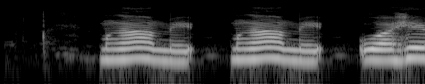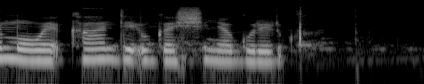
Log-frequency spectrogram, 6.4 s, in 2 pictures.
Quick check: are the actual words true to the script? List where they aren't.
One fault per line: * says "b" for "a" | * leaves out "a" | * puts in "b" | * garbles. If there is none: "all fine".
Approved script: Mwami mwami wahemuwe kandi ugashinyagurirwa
all fine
